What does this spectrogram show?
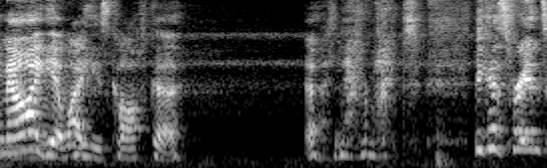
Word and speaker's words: Kafka: Kafka Is what I pronounced it as. Yes. It looks like Franz Kafka.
